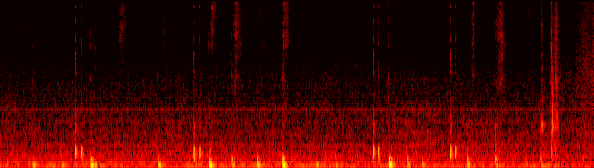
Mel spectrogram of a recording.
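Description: Computer mouse being clicked and scrolled: irregular short clicks and soft low knocks, some close together in pairs.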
